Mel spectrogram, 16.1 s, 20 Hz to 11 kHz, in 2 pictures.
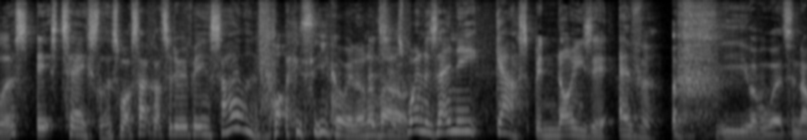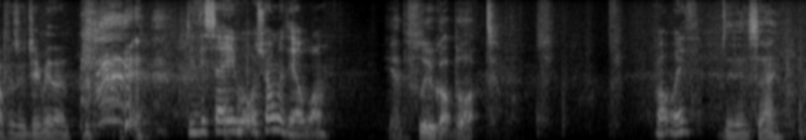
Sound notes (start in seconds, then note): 2.6 laughing; 6.7 scoffs; 8.8 laughs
